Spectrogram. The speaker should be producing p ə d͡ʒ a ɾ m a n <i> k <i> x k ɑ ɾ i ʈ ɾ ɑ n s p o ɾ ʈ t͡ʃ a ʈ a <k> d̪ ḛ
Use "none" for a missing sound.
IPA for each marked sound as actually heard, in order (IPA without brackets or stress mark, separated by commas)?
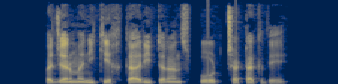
i, e, k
